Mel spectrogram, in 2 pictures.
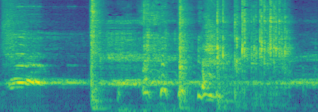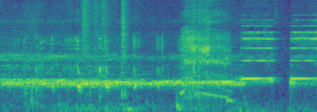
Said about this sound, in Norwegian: Denne vekkerklokken som er da en rakett. Og vi har ja, finfin morgenlyd.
